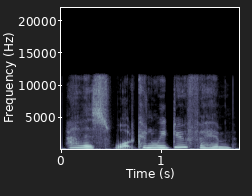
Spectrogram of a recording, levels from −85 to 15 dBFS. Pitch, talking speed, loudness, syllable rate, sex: 265 Hz, 235 wpm, -18 LUFS, 5.8 syllables/s, female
